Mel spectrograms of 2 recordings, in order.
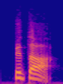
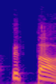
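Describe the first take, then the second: First: پتا as pi-ta, the father word; short i, single t in پتا. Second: پتا as pit-ta, the gallbladder word; doubled t with i. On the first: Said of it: "باپ کے معنی میں ہے". (پتا میں پے کے نیچے زیر، بغیر شد) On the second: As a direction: stop on the t in پتا after short i. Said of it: "خوراک کو ہضم کرنے میں". (پتا میں زیر اور تے پر شد) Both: Shown as a demonstration.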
